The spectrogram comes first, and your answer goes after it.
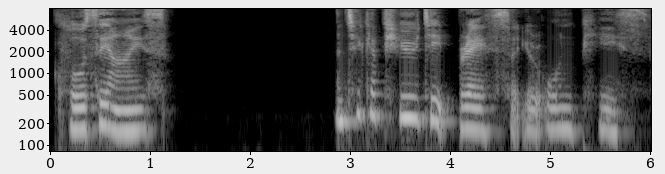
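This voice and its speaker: A woman leading a guided body scan meditation in a calm, soothing, unhurried manner, leaving long pauses between instructions. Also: sits low. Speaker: meditation guide, life coach.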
